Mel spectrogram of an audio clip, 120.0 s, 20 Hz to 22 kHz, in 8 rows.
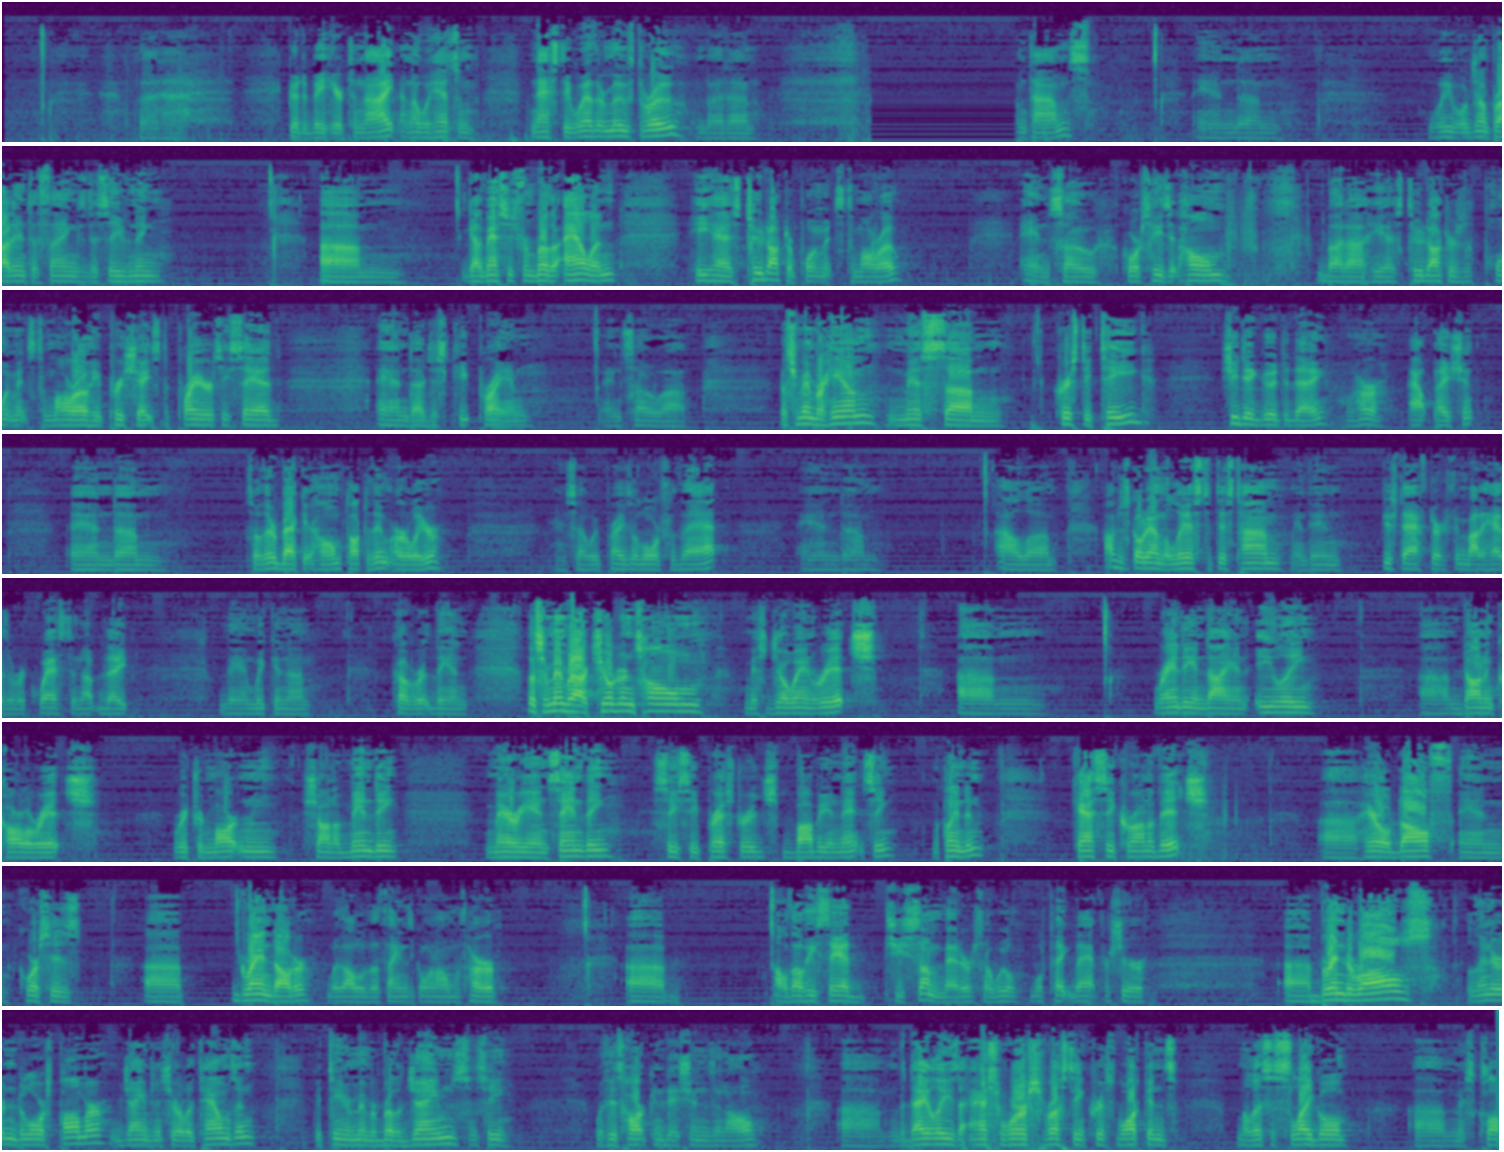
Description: Judges 13:24 Service Type: Midweek Meeting « Filthy Dreamers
